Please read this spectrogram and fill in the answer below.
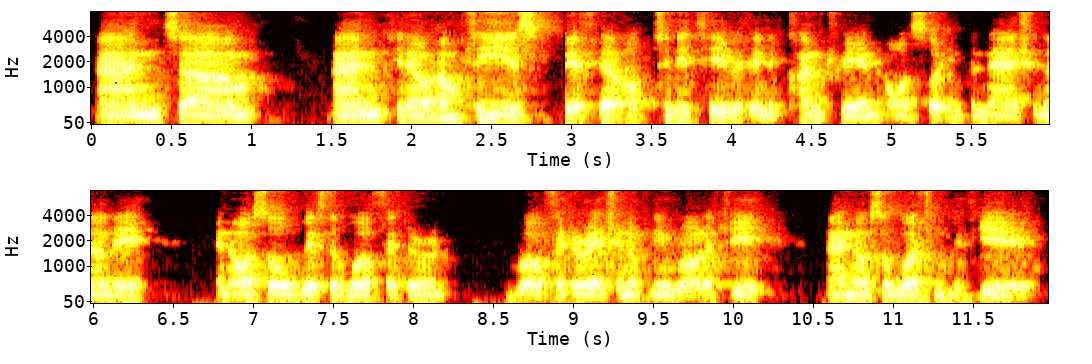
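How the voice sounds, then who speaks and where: A man's voice: mid-range voice, flat delivery, moderate pace, a bit bright, reverberant, rough recording. A middle-aged man from Thailand, a neurologist answering interview questions with frequent "you know" fillers and restarts.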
